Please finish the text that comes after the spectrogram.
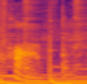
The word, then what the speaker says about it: TOF: Abbreviated as TOF, pronounced TOF, time of flight is a method of measuring distance to objects based on the flight time of light.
